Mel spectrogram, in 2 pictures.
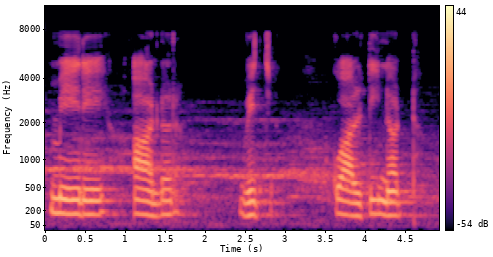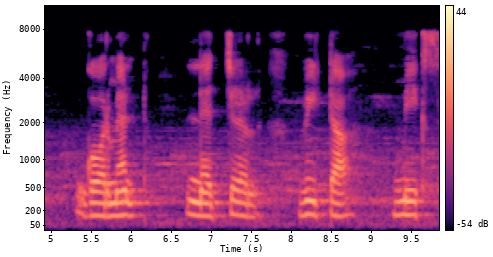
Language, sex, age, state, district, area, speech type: Punjabi, female, 45-60, Punjab, Fazilka, rural, read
